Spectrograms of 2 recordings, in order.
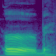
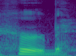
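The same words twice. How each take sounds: First: The word starts without an h sound. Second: The word starts with an h sound. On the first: "They don't say herb" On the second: "they say herb, which makes more sense since there is an H there"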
